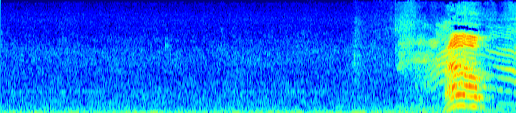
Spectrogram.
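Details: Indoor Ragdoll cat reacting to a visiting cat, with a sudden harsh, breathy hiss merging into a brief falling growl-like yowl near the end after several quiet seconds of low room hum.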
